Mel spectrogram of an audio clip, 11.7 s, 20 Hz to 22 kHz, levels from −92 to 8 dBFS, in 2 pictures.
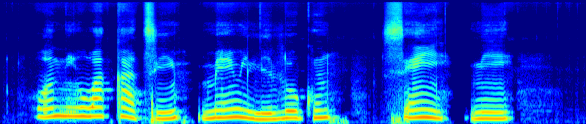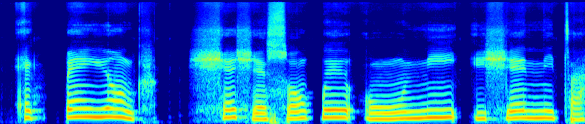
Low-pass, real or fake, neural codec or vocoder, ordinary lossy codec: none; fake; autoencoder, 48 kHz, 128 numbers a frame, DAC-VAE, trained on Japanese speech; none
